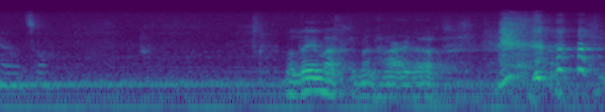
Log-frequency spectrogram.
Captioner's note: laughter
